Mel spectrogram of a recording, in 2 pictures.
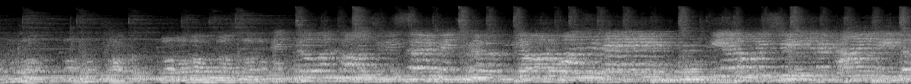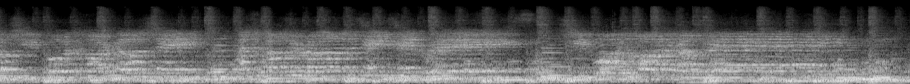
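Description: A musical-theatre chorus singing with a live pit band, over a steady percussion beat.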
